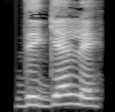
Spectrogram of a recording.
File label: "des galets", French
